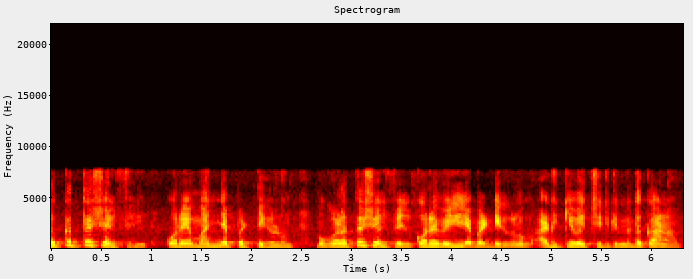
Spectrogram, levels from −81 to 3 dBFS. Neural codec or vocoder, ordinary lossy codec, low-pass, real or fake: none; none; none; real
